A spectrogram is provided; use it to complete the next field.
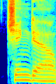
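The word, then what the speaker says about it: Qingdao: You may have heard of Ching Dao beer or it's spelled singing Tao here, but it's actually spelled or said Chingda, which is on the coast.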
